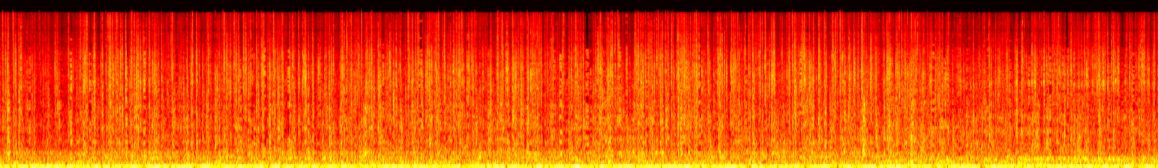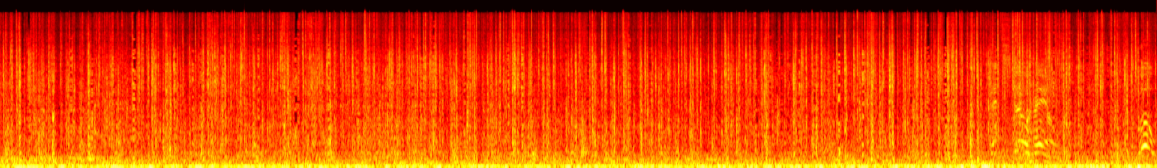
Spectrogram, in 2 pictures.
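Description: Heavy rain beating on a moving car's windshield and roof, a dense steady patter over the low rumble of the car on the wet road.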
